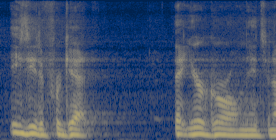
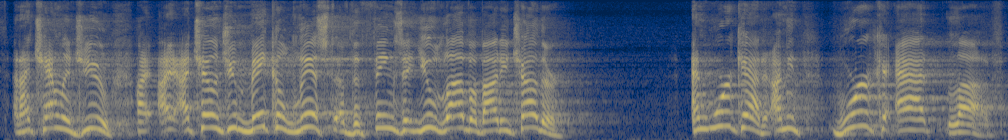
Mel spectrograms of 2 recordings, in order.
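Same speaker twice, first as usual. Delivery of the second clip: raised, emphatic preacher's call; preaching exhortation; 7 semitones higher, 4 dB louder than usual. Acted. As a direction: urge the congregation, building.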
